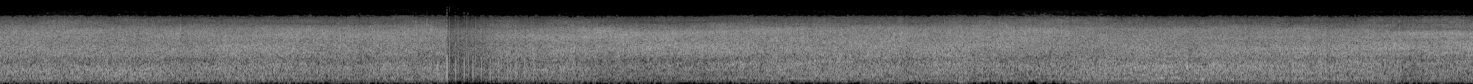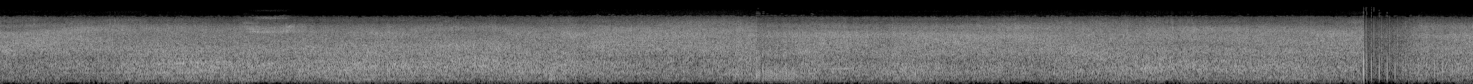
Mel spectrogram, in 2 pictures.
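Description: Steady rain falling, an even hiss that dips briefly twice, about four seconds in and near the end.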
